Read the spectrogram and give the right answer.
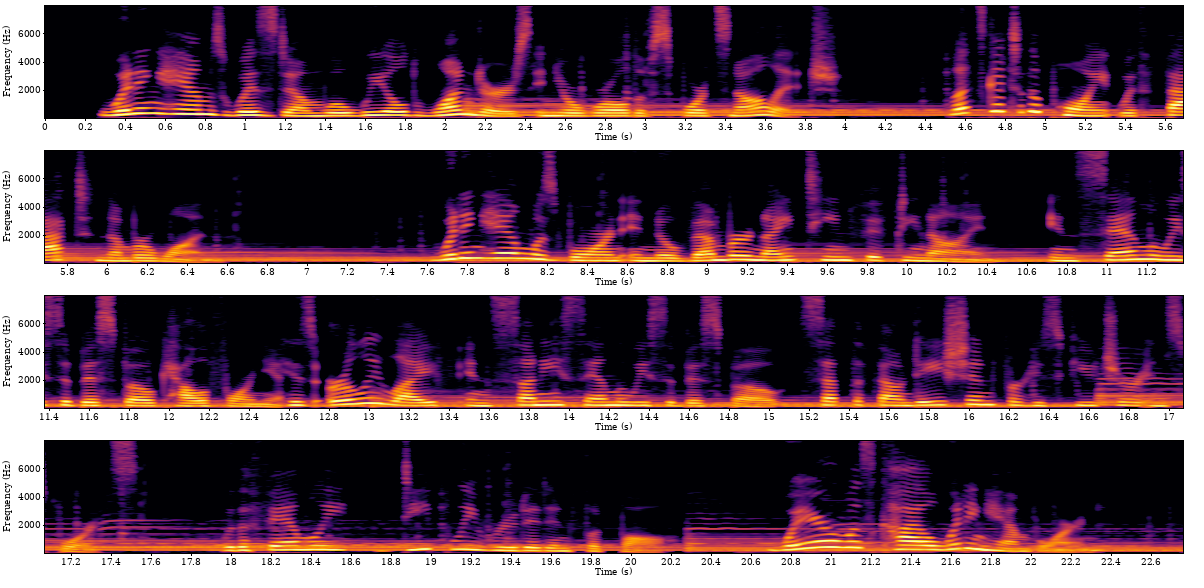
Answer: Correct answer, San Luis Obispo, California.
